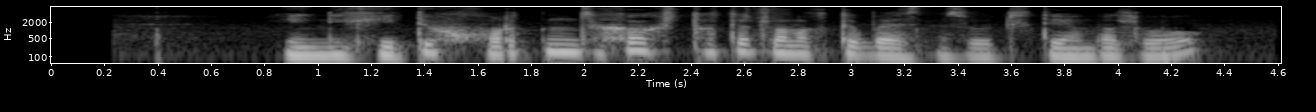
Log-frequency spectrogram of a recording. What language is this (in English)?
Mongolian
